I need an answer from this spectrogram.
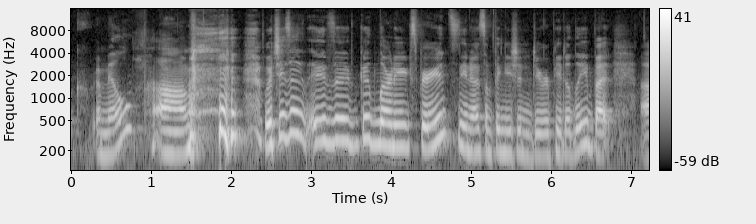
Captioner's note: laughs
